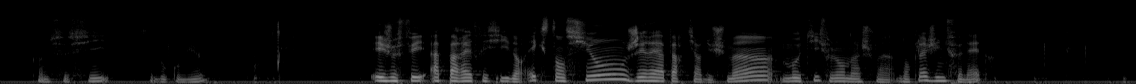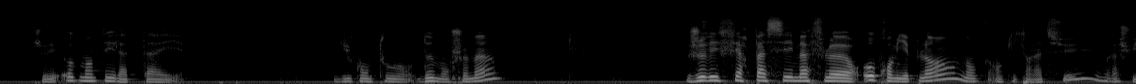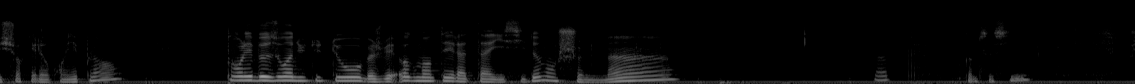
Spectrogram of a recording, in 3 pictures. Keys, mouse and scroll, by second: 1.7 click, 3.8-8.6 drag, 9.1 click, 10.1 right click, 13.3 right click, 14.3 click, 16.8 click, 18.5 click, 21.7 click, 22.9-24.8 drag, 25.8-27.2 drag, 27.6-28.4 drag, 29.1-30.3 drag, 31.3-32.8 drag, 33.0-34.0 drag.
